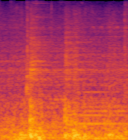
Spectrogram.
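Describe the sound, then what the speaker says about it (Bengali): Kanchankanya Express rolling into Alubari Road junction in the morning, its wheels beating a close, rhythmic clickety-clack over rail joints with a continuous rumble of the carriages. "আমাদের ট্রেন এখন ঢুকলো আলোবাড়ি রোড জংশনে"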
